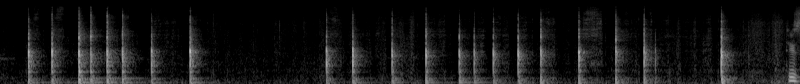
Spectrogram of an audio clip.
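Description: Chalk tapping on a blackboard as symbols are written: a quick run of sharp taps, a short pause about two seconds in, then another run of taps that stops shortly before the end.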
